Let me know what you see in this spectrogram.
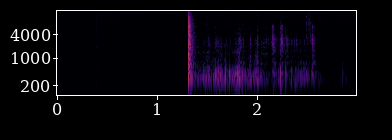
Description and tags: Plastic ball wooden floor 1
A plastic ball falling on a wooden floor
ball, floor, plastic, wooden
